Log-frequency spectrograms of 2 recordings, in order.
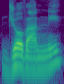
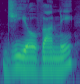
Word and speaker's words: Giovanni: So similarly, there is an I in Boccaccio, but we don't say Boccaccio, just like we say adagio, not adagio, Giovanni, not Giovanni. Those I in Italian Not pronounced.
